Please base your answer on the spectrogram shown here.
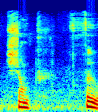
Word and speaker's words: Chomphu: or who constructed it this one's called what shamp Fu or something c h o m p h u that's the way we spell it um sometimes these spellings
